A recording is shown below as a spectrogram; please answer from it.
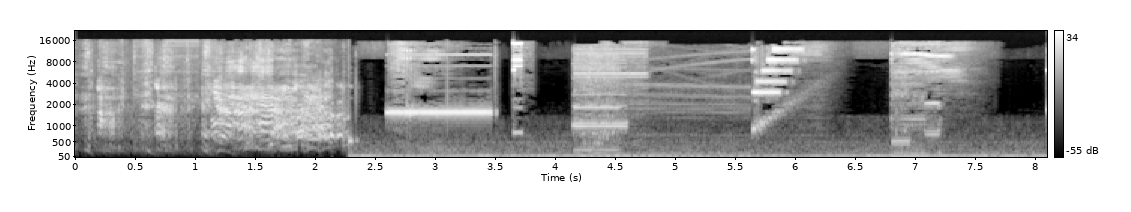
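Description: A group of men yelling and whooping excitedly, cut off about two seconds in by an electronic logo sting: a steady deep bass drone under held synth tones, a rising sweep and short beeps.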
